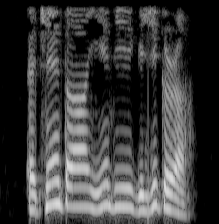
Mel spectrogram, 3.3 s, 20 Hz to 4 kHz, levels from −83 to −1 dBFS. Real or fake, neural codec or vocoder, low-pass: real; none; 3.6 kHz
